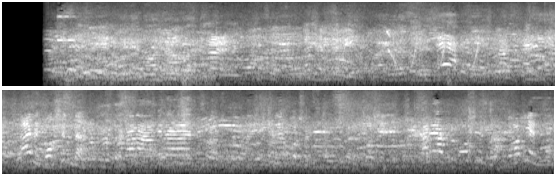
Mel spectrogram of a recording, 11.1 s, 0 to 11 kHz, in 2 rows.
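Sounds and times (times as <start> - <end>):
chatter of voices: 0.4 - 11.0.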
